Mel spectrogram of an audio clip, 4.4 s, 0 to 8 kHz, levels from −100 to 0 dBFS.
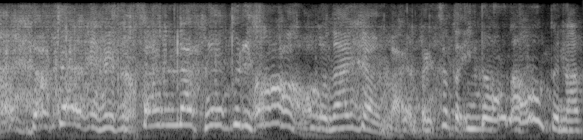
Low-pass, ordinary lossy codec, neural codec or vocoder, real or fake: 7.2 kHz; none; codec, 16 kHz, 4.8 kbps, FACodec; fake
